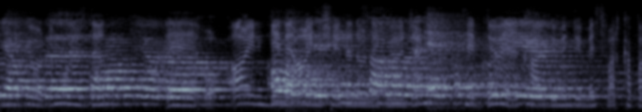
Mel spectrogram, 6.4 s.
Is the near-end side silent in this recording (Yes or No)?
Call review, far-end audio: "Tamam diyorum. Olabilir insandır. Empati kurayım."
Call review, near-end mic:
No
